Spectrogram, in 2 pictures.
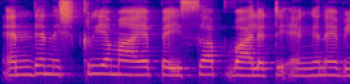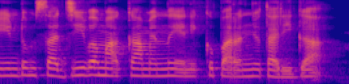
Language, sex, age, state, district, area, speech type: Malayalam, female, 30-45, Kerala, Malappuram, rural, read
